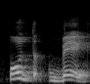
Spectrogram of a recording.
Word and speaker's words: উদ্বেগ: উদ্বেগ, এখানে কিন্তু বয়ের উচ্চারণ হচ্ছে, এখানে কি ব ফোলার উচ্চারণ হচ্ছে।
